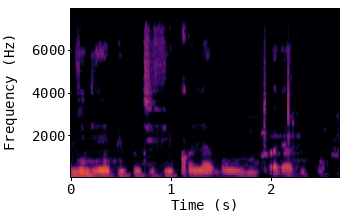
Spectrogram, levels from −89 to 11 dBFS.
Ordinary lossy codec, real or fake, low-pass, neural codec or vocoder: none; real; 7.2 kHz; none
